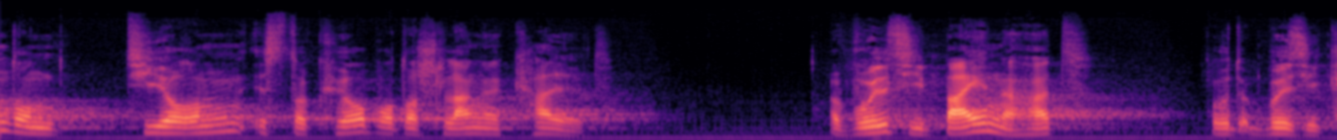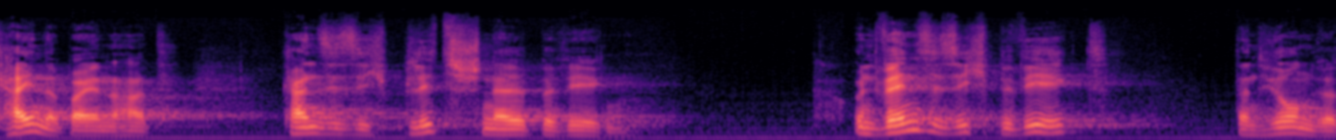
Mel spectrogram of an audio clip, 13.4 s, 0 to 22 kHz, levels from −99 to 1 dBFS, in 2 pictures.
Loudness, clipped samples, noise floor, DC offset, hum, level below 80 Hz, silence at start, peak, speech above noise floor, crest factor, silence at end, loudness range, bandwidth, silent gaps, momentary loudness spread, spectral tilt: -29 LUFS; under 0.1%; -70 dBFS; under 0.1%; 60 Hz at -75 dBFS; -72 dBFS; 0 s; -2 dBFS; 41 dB; 28 dB; 0 s; 6 LU; 15 kHz; none; 17 LU; -3.5 dB/octave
